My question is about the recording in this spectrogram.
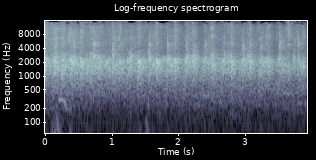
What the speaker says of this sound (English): A louder round of applause to Noshirwan Kayani.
